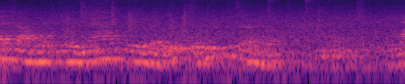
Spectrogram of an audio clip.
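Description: A man's voice talking into a microphone, easing off near the end.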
